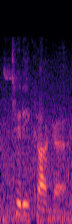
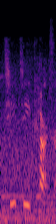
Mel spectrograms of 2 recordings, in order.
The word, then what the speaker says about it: Titicaca: Do not say it Titicaca. That's not how you say it. You say it Titicaca. That's the correct pronunciation.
